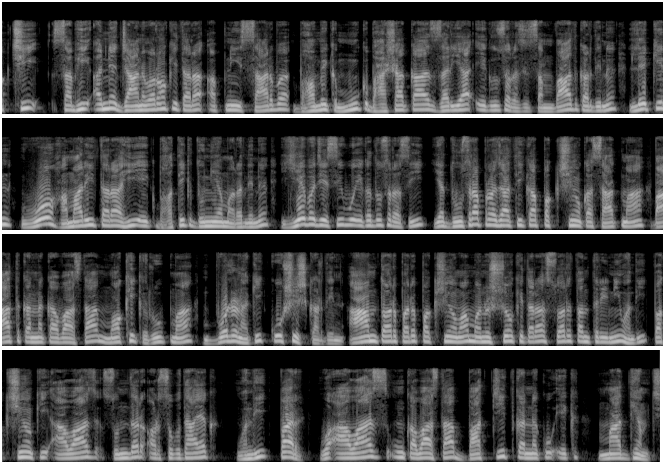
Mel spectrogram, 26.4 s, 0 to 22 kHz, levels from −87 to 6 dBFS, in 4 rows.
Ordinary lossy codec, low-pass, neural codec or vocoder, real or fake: none; 10.8 kHz; none; real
